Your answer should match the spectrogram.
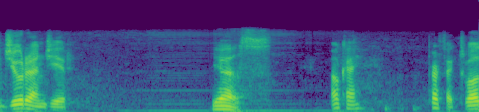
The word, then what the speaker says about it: Jurandir: And how do you pronounce your name? My name is Jurandir. Jurandir. I'm from Brazil. I'm living in Brasilia. Okay. And am I saying it correctly? Jurandir.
